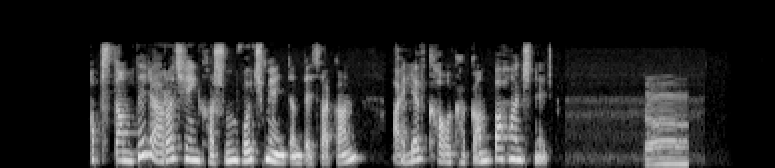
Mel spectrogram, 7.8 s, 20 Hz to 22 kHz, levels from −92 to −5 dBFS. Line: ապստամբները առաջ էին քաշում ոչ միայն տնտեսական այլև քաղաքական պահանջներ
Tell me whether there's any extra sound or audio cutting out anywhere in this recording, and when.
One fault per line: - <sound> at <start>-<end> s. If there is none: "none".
- throat clearing at 6.4-6.9 s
